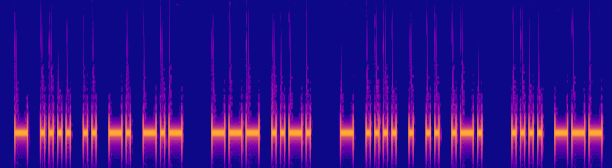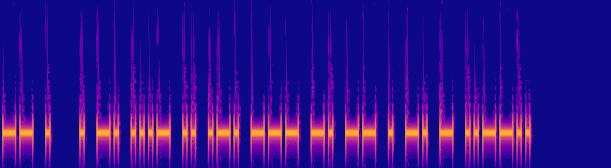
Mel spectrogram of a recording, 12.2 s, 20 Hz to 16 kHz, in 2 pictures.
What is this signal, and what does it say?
Morse code, heard as a keyed tone, about 28 wpm, 700 Hz. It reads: THINK OF THEIR HOME ENVIRONMENT?
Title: Sentences from Top 1000 Words - Review Part 5 - 28wpm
